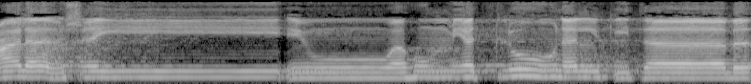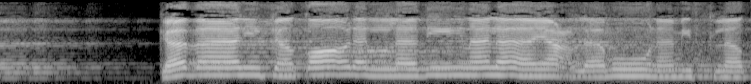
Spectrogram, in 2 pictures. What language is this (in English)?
Arabic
